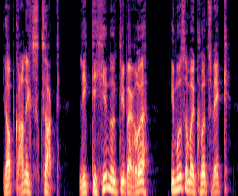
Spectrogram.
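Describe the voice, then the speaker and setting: A man playing a lazy village policeman, curt and dismissive, his voice a little raised and husky. The recording is dry. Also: mid-range voice, a little fast, a bit bright, no room sound, pitched above the performer's own voice. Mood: coaxing. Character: gruff, lazy small-town male police officer.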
